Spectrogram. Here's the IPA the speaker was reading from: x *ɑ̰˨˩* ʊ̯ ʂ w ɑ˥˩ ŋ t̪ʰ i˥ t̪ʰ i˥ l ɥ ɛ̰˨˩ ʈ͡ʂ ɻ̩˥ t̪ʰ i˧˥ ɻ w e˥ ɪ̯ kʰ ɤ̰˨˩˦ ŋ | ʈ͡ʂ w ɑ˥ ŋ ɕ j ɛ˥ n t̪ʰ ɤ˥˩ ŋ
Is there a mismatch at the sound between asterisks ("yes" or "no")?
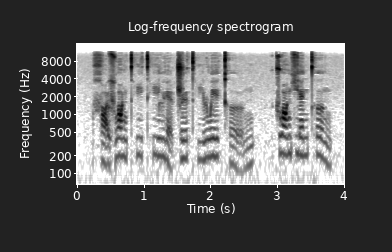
no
